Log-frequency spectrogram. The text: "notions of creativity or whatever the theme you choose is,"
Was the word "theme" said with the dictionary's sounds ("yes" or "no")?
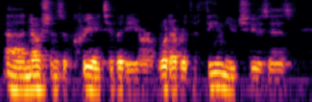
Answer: yes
